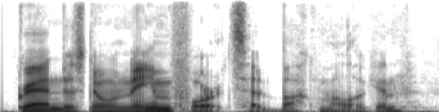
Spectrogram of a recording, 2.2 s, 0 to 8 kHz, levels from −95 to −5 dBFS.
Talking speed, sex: 245 wpm, male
